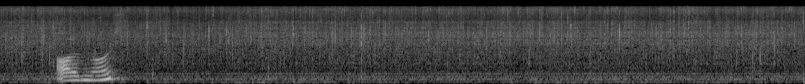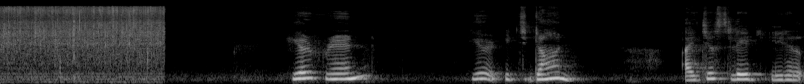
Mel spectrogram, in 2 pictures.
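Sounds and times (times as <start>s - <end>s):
food sizzling in a skillet: 0.0s - 9.7s.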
